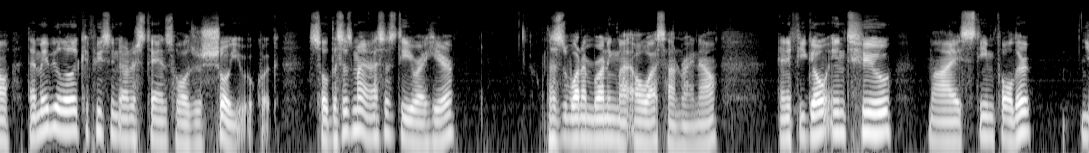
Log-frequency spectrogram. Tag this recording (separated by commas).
Speech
